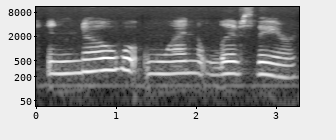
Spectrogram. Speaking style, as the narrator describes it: she said

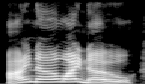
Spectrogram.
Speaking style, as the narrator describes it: called out as beautifully as ever

